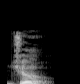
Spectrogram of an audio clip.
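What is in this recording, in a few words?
"joe", British English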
